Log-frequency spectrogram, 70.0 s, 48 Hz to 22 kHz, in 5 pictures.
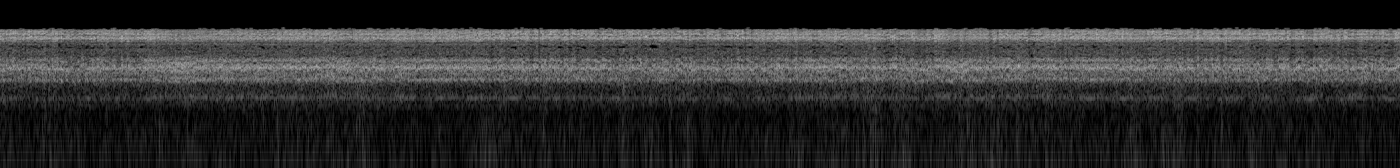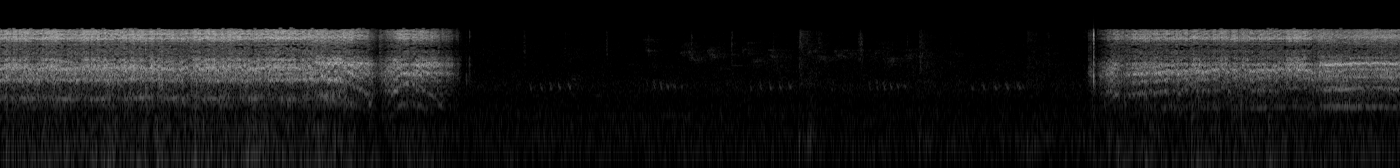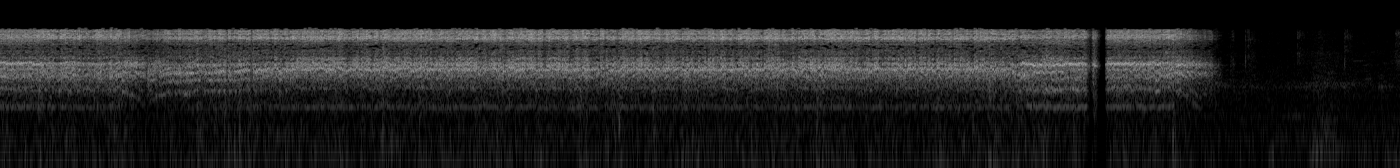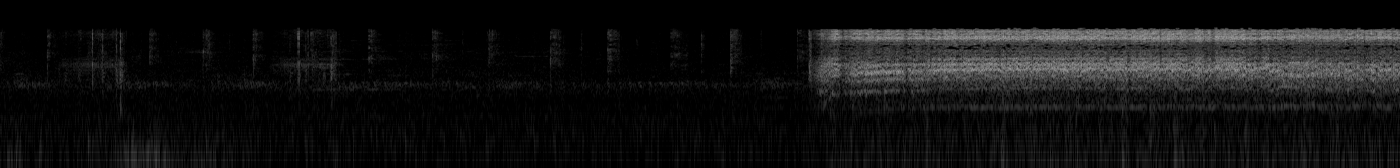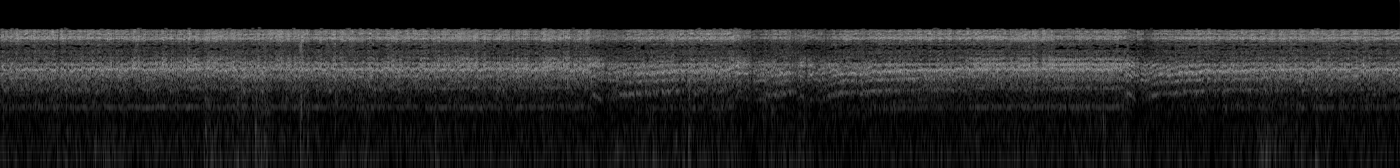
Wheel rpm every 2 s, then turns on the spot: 160, 160, 160, 160, 160, 160, 160, 160, 130, 10, 0, 0, 50, 110, 100, 110, 110, 110, 110, 100, 10, 0, 0, 0, 10, 100, 110, 110, 120, 110, 110, 100, 110, 110, 120.
none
